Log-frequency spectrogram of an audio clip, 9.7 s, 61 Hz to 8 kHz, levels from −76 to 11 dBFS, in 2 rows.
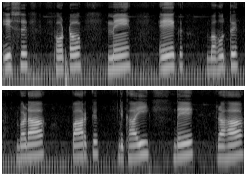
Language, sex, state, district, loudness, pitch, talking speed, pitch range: Hindi, female, Haryana, Jhajjar, -18 LUFS, 160 Hz, 60 wpm, 120-175 Hz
